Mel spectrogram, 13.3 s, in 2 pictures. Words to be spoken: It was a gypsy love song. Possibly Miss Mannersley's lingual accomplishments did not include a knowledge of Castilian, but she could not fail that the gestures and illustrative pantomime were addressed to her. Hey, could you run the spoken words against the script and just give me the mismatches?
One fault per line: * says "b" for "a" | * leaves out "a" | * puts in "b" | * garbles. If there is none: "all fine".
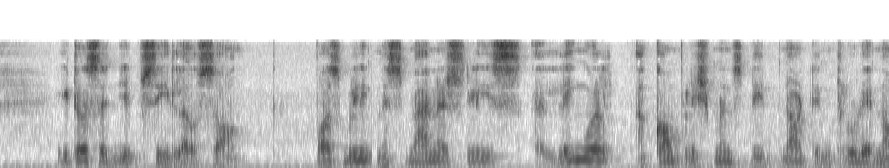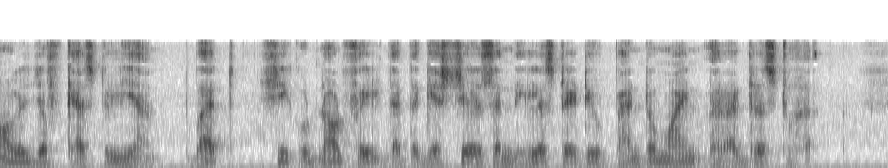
all fine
